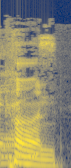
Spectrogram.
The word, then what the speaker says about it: Cannes: What is it, Cannes, or Cannes? – It's Cannes, like... – Because... – Kick the can.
